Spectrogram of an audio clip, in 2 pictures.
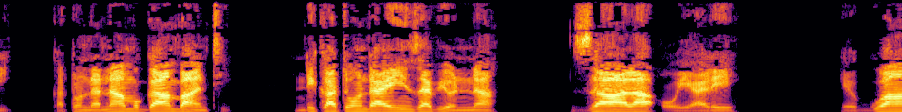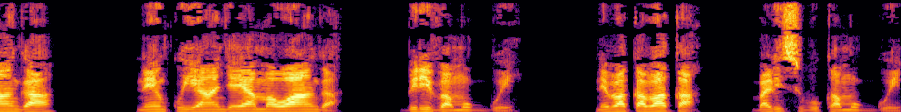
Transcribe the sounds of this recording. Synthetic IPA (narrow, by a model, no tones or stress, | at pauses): kato̞ːndanaːmuɡaːmbaːnti | ndikato̞ːndajiːnzaβjo̞nːa | zaːlaʔoja̰leː | ɡwaːŋɡa | ne̞ːŋkujaːɲɟajamawaːŋɡa̰ | βiɾivamuɡwe̞ | ne̞βakaβaka̰ | βalisiβukamuɡːwe̞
